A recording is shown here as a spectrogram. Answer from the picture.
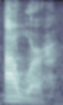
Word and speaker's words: hour: ملحوظات مهمة: ان بتيجي لما الكلمة بتبدأ بصوت متحرك، مش شرط حرف متحرك، زي an hour مش بننطق حرف ال H، لكن بنقول a hotel لأننا بننطق حرف ال H.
